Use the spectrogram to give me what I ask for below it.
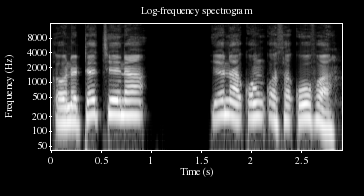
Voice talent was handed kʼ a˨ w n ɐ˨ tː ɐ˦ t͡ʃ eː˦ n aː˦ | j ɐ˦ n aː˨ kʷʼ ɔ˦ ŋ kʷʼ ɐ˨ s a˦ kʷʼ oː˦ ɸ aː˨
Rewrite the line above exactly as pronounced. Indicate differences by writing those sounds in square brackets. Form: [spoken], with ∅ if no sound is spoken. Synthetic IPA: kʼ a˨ w n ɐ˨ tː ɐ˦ t͡ʃ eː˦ n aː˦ | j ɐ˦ n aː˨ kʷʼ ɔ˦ ŋ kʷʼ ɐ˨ s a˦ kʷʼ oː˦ ɸ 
